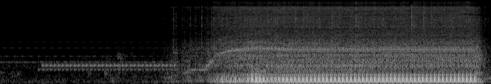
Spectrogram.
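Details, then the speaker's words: Sewing machine at speed, fast even rattle riding on the stitching beat, not always present; loose accessory tray rattling. "My machine doesn't always make that noise. I'm rattling. This is tray is rattling."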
